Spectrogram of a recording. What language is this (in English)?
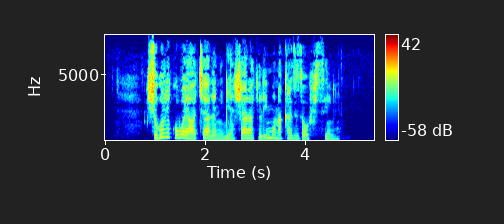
Swahili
